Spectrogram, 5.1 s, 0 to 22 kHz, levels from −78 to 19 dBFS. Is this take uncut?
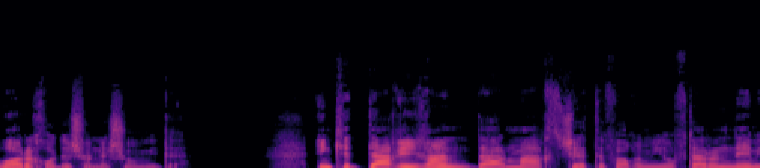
yes; 0 cuts

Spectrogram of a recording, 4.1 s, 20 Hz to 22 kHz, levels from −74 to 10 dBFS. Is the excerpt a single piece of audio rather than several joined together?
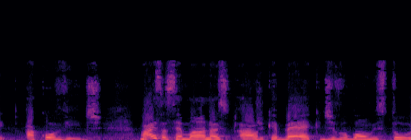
no; 2 cuts; at 1.6 s, 2.6 s

